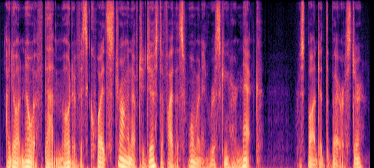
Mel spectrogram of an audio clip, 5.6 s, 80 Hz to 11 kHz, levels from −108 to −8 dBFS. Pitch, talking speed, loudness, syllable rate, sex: 90 Hz, 225 wpm, -20 LUFS, 6.8 syllables/s, male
